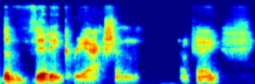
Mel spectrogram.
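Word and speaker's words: Wittig: carbonyl is okay and this is called the vidiq reaction okay it's German it's pronounced Finnick but it's spelled Witek so okay so in the vinik reaction what we have is we have a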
